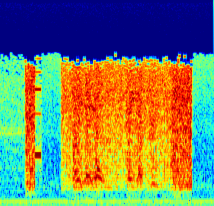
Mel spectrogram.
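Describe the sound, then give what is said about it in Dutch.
A faint radio transmission comes through heavy hissing static, with a brief burst and short tone near the start, then a longer stretch of noisy, barely distinguishable voice-like signal. “BFQ, wat in de ruis.”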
